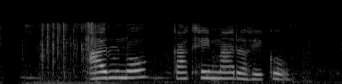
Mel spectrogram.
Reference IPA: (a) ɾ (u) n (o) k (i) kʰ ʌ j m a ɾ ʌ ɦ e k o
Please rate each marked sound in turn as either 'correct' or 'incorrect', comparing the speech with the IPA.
correct, correct, correct, incorrect

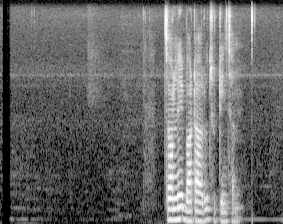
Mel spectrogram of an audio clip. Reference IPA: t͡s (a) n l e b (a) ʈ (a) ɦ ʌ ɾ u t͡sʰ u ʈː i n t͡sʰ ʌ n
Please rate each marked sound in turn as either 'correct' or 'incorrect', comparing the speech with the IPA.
incorrect, correct, correct

